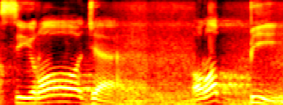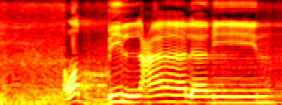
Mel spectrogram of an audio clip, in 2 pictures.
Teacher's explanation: ketika ro berharokat fathah, maka dibaca tafkhim, tidak boleh dibaca tarkik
